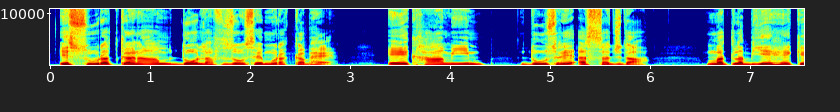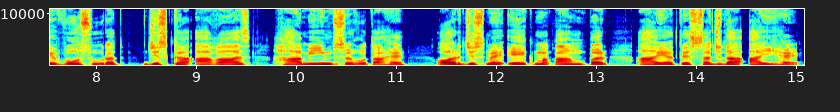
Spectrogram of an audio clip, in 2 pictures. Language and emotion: Urdu, neutral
